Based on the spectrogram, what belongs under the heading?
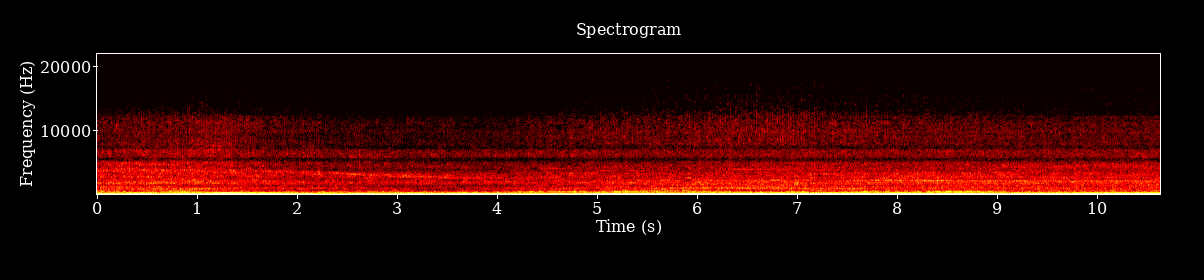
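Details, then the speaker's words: Nissan S14 with a loud, raspy exhaust dropping from a rev to a steady, even idle without stumbling, after the fuel pump was checked for priming; the earlier idle problem is solved and the idle is normal. "So we solved our idling problem, guys. That's a win."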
